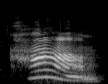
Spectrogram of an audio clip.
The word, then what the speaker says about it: calm: 자, number 3, whole grain help you keep calm. 네, 이때 L은 묵음이라 소리 안 납니다.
